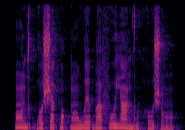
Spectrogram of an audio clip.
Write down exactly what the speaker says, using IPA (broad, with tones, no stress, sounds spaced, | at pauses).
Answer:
ɔ̃˦ d u˦˨ ɡ͡b ɔ˨˦ ʃ a˦ k͡p ɔ˦˨ k͡p ɔ̃˨˦ w ɛ˦ b a˦ f o˦ j ã˦˨ ɡ u˨ h o˧ ʃ ɔ̃˨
